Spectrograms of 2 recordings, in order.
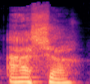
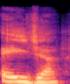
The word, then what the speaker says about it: Aja: Pero en esta ocasión les traigo el Aja, que por cierto leí en Wikipedia que se pronuncia Aja, pero en la pinche rola estos güeyes cantan Aja.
